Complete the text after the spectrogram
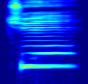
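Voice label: "jue", Mandarin Chinese, first tone, pronunciation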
